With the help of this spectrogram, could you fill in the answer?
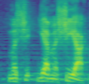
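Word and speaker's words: משיח: Mashiach. Mashiach Nagi, the Messiah, the Prince.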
